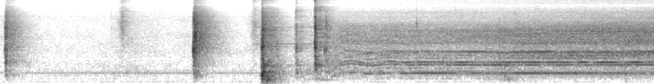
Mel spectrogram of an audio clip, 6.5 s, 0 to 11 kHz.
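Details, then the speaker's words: Polestar 2 in garage, heard from outside at the rear: a few sharp latch clicks then a steady, loud motor hum as the lid lifts on two big struts: normal power tailgate opening. "Going along the car, we are going to hear the trunk opening."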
